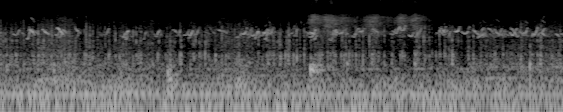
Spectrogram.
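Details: Freshly hatched chickens chirp loudly as a group: steady streams of short, high, curling peeps, evenly spread across the whole stretch, with a low mechanical-sounding hum underneath.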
